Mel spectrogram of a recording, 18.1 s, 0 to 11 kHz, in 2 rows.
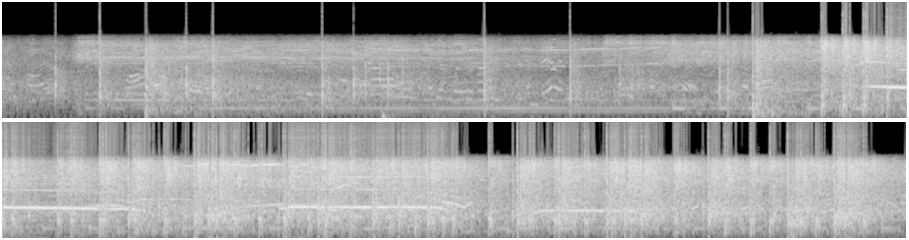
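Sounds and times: fireworks crackling: 0.0 - 18.0
firework whistles: 5.7 - 6.8, 7.4 - 17.9.

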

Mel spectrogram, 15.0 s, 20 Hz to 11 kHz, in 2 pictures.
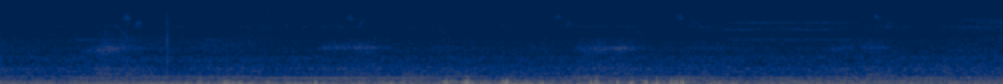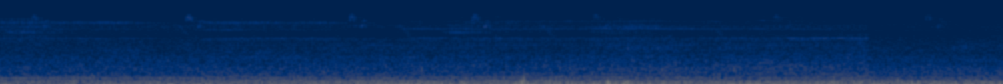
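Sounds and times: distant approaching train: 0.0 - 15.0
wind rumble: 0.0 - 15.0.

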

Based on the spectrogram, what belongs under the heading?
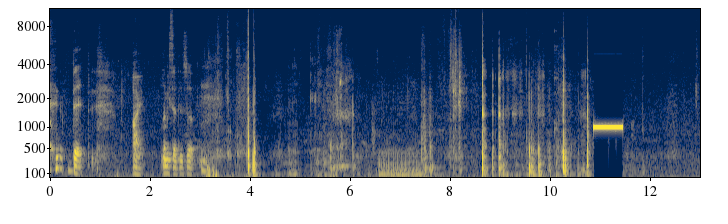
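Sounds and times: high bleep tone: 10.9 - 11.5.

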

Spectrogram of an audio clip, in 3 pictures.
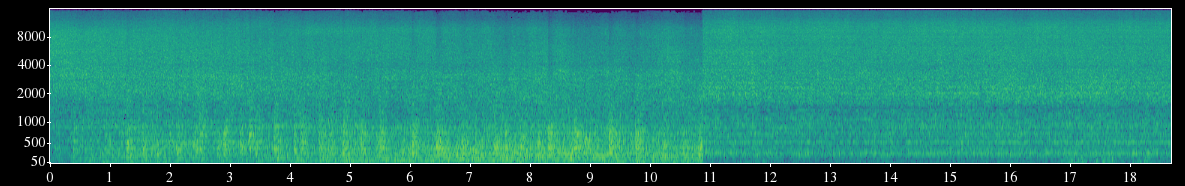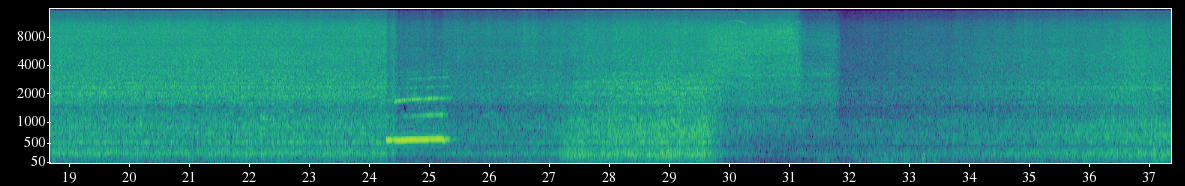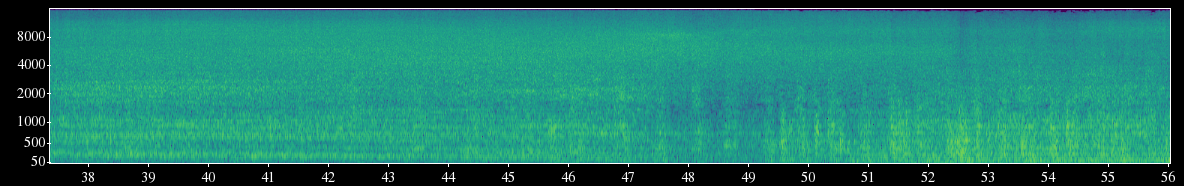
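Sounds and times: steam locomotive hissing: 0.0 - 56.0
steam whistle blast: 24.2 - 25.9.

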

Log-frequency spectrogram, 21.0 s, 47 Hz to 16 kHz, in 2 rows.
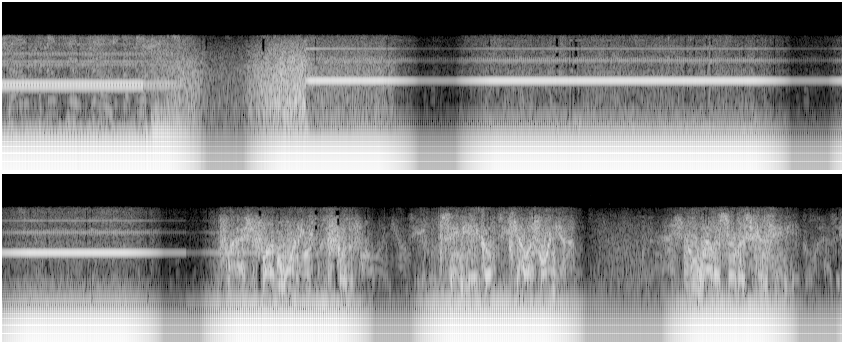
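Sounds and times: high alarm beep: 0.0 - 2.3
receiver hum and hiss: 0.0 - 21.0
burst of radio static: 1.1 - 5.0, 13.0 - 21.0.

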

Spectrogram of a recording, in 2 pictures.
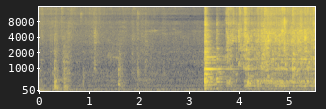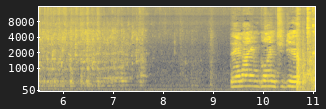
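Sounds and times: water pouring into metal pot: 3.7 - 7.8.

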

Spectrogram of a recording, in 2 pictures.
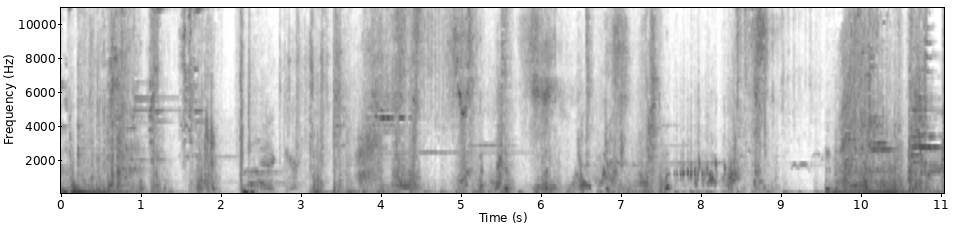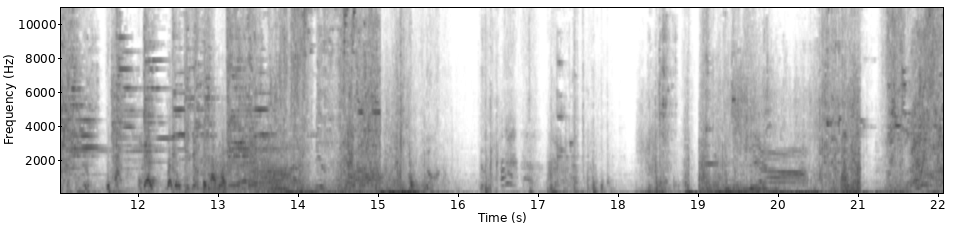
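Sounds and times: film music score: 0.0 - 22.0
ringing metallic clangs: 9.6 - 14.2.

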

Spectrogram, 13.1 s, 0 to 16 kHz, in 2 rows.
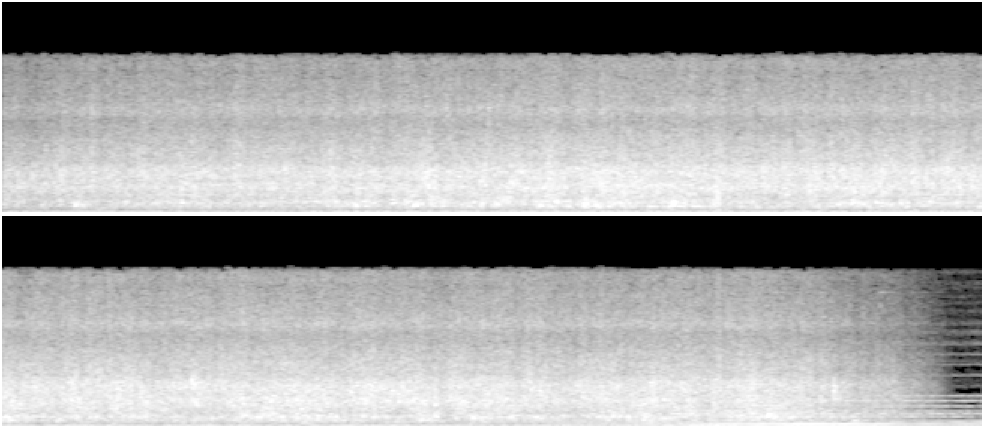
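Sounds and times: water rushing over rock: 0.0 - 12.8
sustained musical note: 10.0 - 13.0.

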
